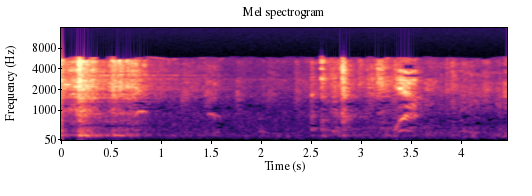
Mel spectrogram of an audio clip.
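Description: Indistinct voices in short outbursts, opening with a sharp knock.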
